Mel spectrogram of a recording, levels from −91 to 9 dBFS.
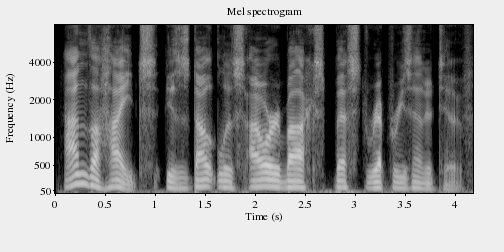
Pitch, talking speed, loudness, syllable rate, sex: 105 Hz, 115 wpm, -17 LUFS, 4.2 syllables/s, male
